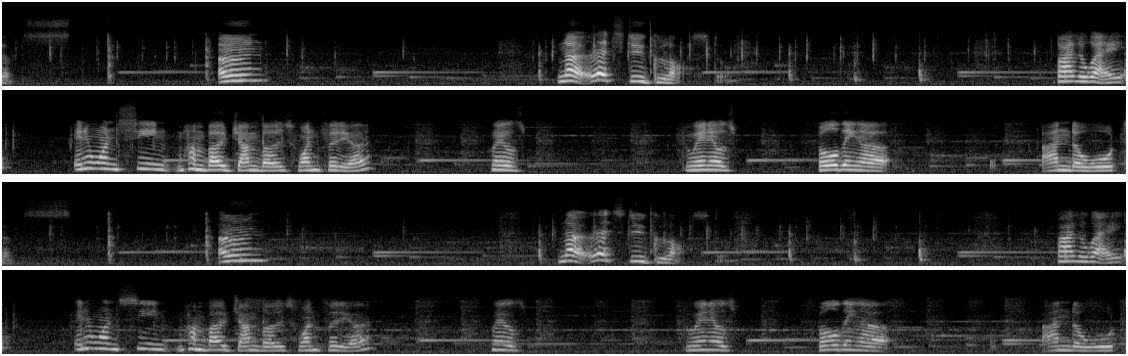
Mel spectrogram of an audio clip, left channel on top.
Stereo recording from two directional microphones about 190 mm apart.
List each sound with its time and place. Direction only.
2.1 s speech: 45° left (ahead or behind)
5.6 s speech: 45° left (ahead or behind)
10.5 s speech: 45° left (ahead or behind)
16.1 s speech: 45° left (ahead or behind)
18.1 s speech: 45° left (ahead or behind)
19.4 s speech: 45° left (ahead or behind)
21.6 s speech: 40° left (ahead or behind)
